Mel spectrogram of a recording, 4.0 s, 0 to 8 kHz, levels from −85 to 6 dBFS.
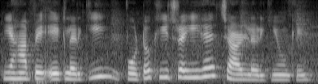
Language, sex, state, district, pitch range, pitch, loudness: Hindi, female, Madhya Pradesh, Bhopal, 185-255 Hz, 210 Hz, -18 LUFS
